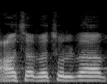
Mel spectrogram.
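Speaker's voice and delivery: ordinary talk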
